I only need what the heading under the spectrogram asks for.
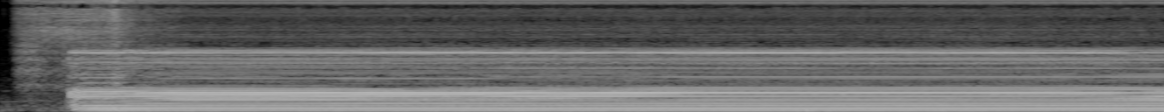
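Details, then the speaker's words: ARB compressor that had surged, blown a fuse and stopped, working again, air locker plugged back in: motor spins up in half a second to steady even drone, constant pitch, no knocks; running normally, cause unknown. "So compressor's turned on, it sounds normal to me."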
